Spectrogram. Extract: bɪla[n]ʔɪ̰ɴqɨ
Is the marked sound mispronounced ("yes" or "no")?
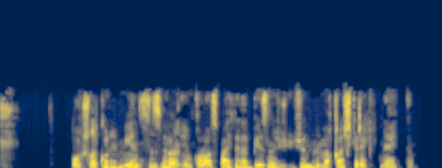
no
